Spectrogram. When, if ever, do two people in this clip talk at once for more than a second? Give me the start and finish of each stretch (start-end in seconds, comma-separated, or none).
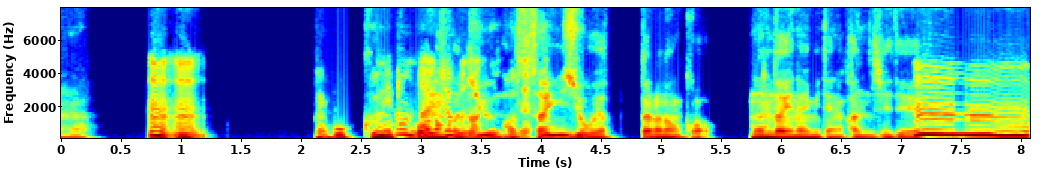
2.7-4.0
